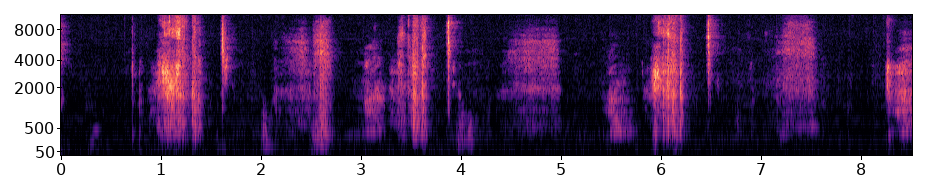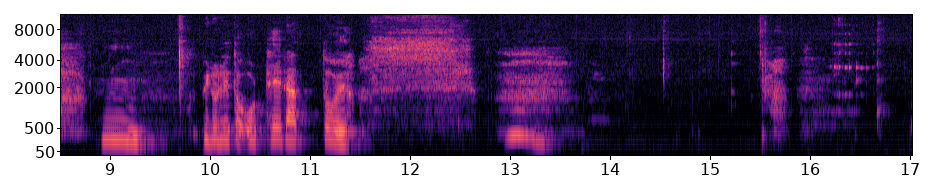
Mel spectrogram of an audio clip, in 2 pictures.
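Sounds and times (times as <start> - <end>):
faint steady hum: 0.0 - 17.0
lip smacks: 0.7 - 2.8, 3.4 - 4.1, 5.8 - 6.6
licking and sucking fingers: 3.5 - 4.1.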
